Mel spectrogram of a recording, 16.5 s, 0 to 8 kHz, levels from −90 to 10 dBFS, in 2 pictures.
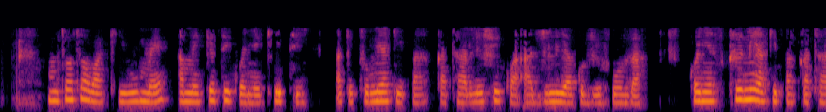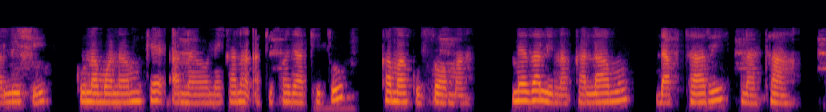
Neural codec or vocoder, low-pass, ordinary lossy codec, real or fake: none; 7.2 kHz; AAC, 16 kbps; real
